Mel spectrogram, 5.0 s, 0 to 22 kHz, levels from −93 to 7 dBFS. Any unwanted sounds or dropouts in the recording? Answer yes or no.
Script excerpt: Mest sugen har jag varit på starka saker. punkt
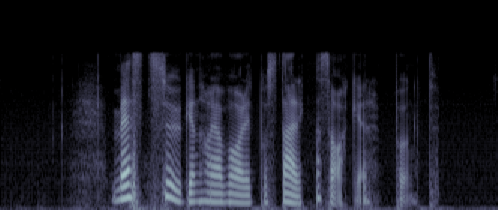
yes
